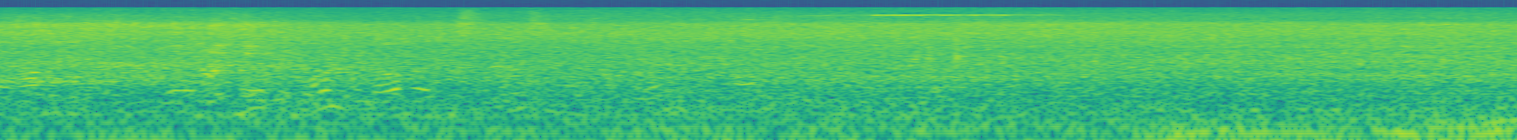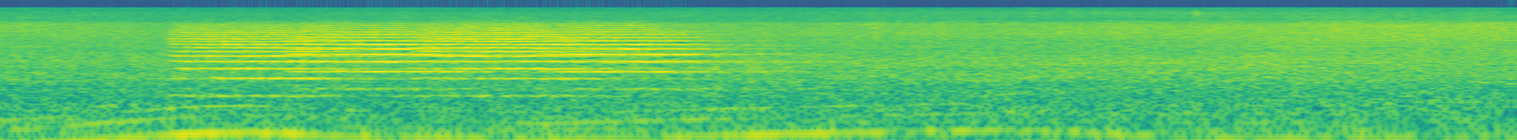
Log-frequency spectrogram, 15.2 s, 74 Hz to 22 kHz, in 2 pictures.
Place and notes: a 24 hour soundscape of this intersection, where gentrification is visible as well as audiable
